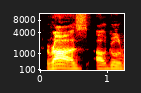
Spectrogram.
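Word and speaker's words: Ra's al Ghul: That's actually raz algul.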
